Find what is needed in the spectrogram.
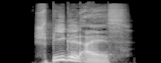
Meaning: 1. genitive singular of Spiegelei 2. black ice
- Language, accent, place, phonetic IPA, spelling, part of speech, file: German, Germany, Berlin, [ˈʃpiːɡl̩ˌʔaɪ̯s], Spiegeleis, noun, De-Spiegeleis.ogg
